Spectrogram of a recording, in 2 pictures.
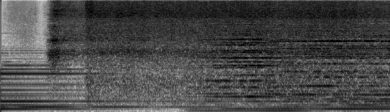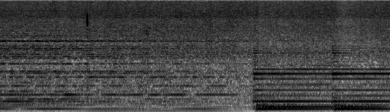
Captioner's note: water running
